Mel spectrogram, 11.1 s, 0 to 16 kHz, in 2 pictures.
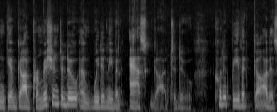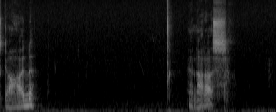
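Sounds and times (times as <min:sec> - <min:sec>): mouth click: 0:08.8 - 0:09.1.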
